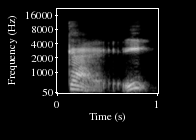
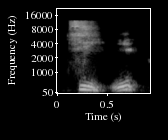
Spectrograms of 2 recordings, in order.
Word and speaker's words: 给: Now, 给 is normally how this character is pronounced. But in this case, when it's right after 公, it becomes 给, and 给, I translate as enough.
